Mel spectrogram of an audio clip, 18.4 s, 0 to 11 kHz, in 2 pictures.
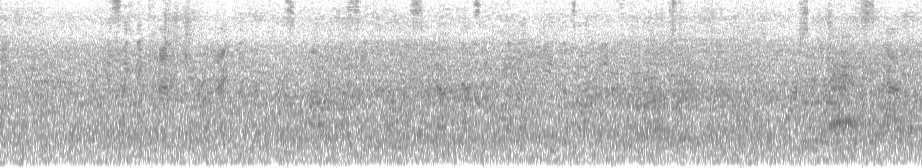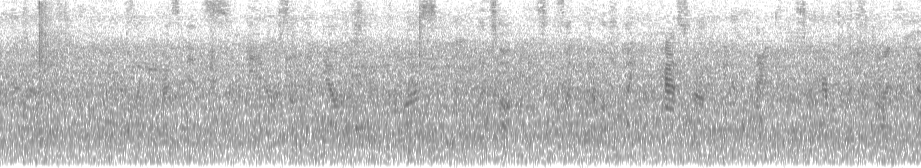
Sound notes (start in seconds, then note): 6.4 people chattering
